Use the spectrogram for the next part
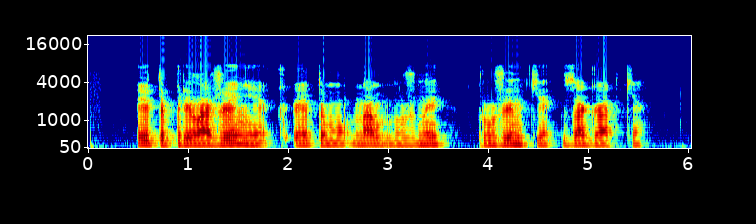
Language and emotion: Russian, neutral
